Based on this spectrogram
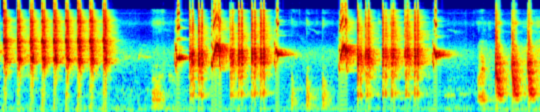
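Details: Black-winged myna singing to draw other mynas into calling: loud bursts of harsh, raspy notes in rapid series, broken by short whistled slurs and brief pauses.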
